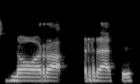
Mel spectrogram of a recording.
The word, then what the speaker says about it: Noora Räty: So you really need to roll, roll your R. So it's Noora Räty. So two R's there that kind of get the North American people.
